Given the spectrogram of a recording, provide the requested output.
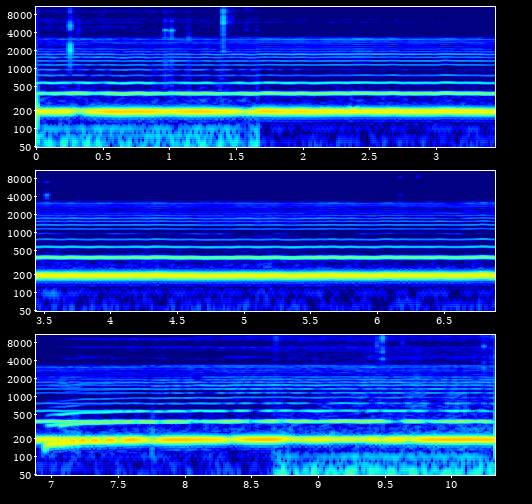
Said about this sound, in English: Continue to breathe in through the nose with the eyes closed in your own time and allow the exhale to hum at the front of the mouth.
